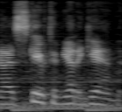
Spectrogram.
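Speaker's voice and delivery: ordinary delivery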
